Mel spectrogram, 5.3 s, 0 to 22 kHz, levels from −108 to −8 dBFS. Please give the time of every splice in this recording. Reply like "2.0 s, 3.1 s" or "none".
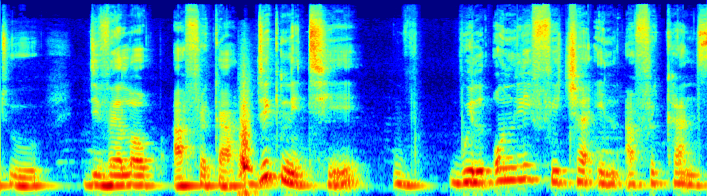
1.8 s

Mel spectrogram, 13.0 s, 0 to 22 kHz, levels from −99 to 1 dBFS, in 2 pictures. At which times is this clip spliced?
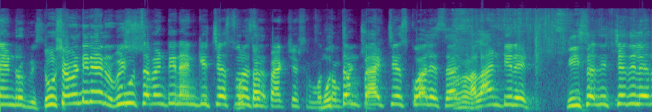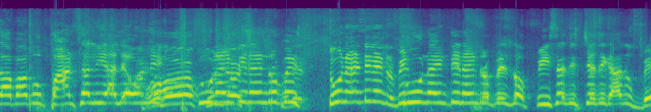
4.6 s

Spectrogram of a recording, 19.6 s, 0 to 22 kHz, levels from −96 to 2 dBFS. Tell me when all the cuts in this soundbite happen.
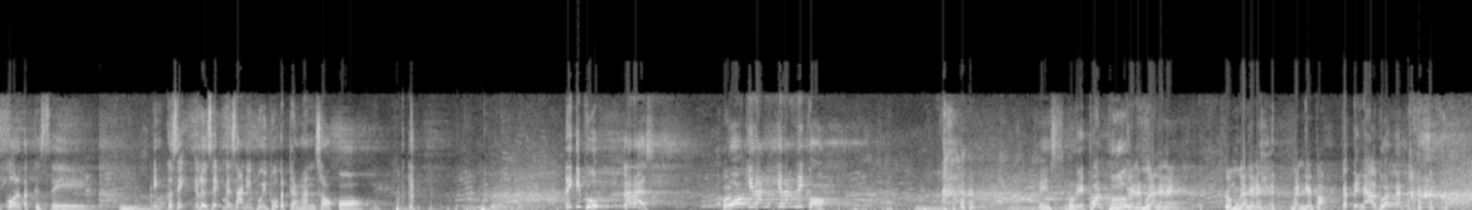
2.0 s

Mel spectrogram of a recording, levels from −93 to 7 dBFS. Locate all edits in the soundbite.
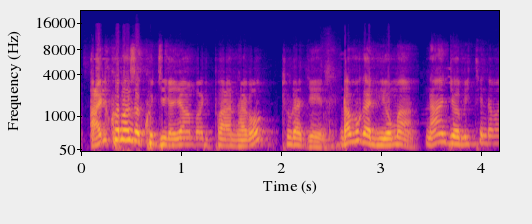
1.9 s, 3.4 s

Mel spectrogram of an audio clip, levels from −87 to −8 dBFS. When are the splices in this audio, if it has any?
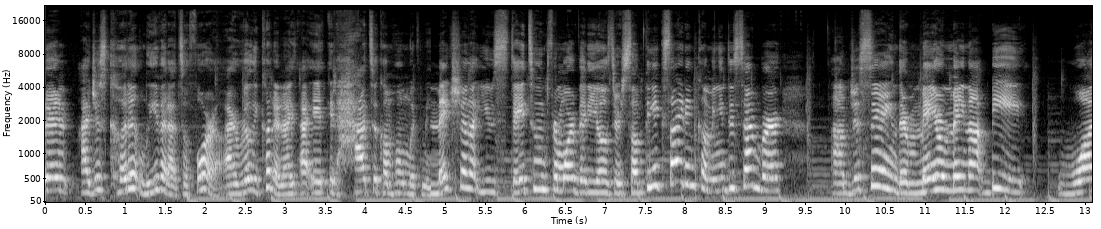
4.7 s

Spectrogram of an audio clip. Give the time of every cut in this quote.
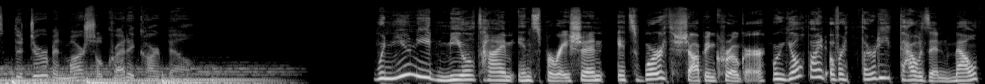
3.1 s

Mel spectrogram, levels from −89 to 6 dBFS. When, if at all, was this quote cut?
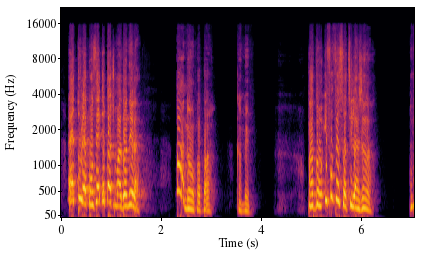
none

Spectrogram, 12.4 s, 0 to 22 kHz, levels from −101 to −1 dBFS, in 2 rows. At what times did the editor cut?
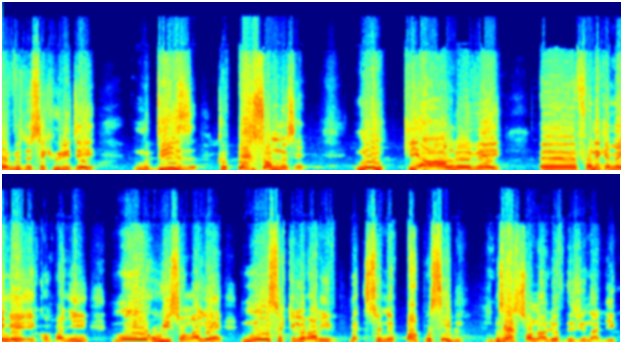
11.2 s

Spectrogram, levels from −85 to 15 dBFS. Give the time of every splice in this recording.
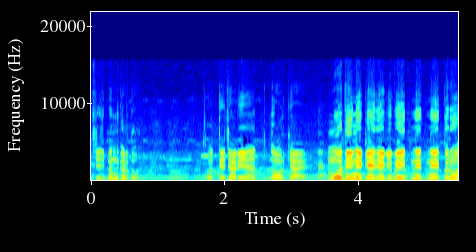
3.4 s

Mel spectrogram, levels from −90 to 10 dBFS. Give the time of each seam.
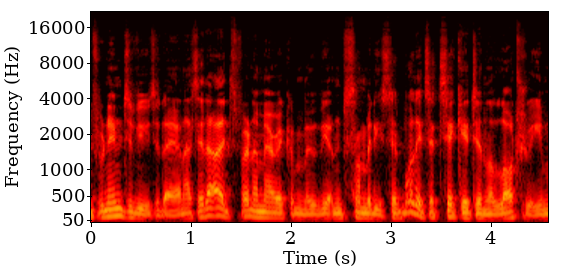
2.4 s

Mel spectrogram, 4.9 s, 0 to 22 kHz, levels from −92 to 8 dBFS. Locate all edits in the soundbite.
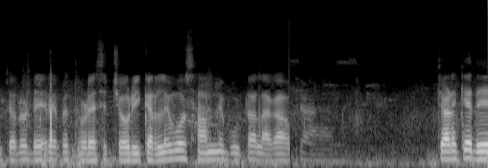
2.9 s

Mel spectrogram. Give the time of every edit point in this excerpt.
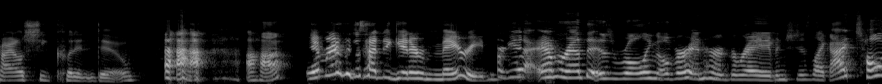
1.4 s, 2.9 s

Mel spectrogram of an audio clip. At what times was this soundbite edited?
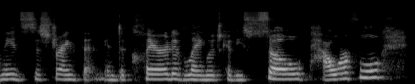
1.0 s

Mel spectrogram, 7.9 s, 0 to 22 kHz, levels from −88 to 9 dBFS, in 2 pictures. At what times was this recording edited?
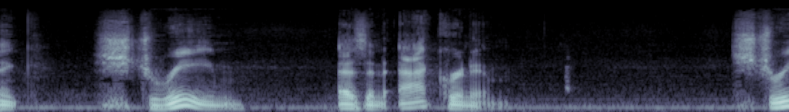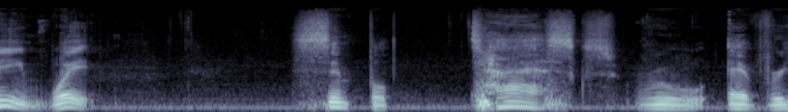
none

